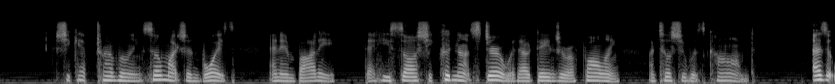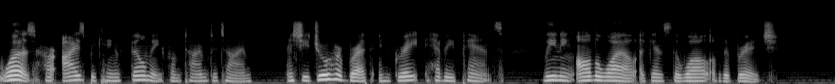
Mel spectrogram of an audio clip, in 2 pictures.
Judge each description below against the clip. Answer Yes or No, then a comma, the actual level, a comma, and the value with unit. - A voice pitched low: No, medium, 170 Hz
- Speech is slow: No, average, 200 wpm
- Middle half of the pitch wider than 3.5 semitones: No, average, 2.8 semitones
